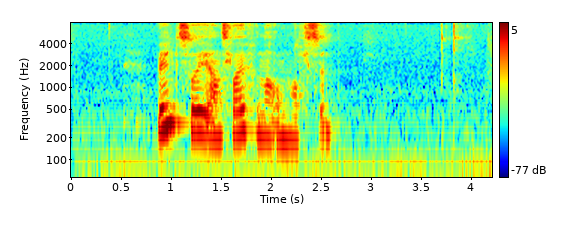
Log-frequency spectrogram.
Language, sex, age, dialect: Faroese, female, 15-35, Norðurstreymoy/Eysturoy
